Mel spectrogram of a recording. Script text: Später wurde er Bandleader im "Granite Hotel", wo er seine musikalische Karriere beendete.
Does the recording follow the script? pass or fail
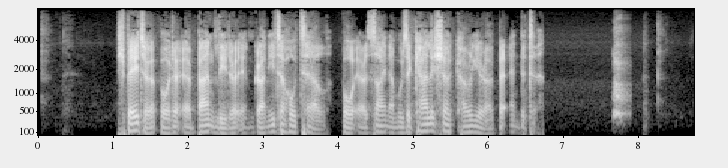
pass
